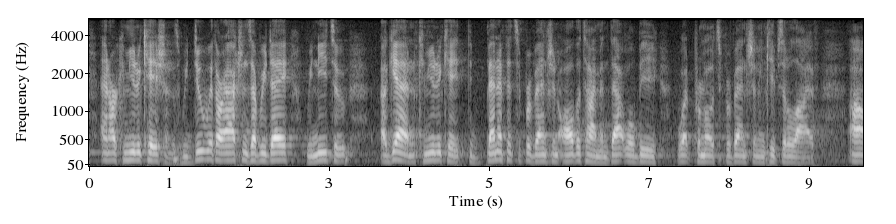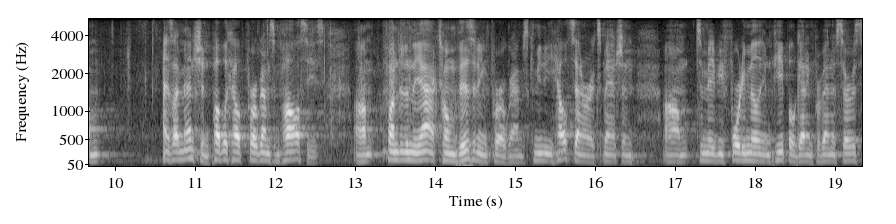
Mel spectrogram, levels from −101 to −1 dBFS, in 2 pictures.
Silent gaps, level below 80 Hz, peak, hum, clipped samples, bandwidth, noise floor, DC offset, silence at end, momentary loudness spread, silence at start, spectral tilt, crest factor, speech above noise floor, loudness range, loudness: none; -64 dBFS; -2 dBFS; none; under 0.1%; 5.4 kHz; -50 dBFS; under 0.1%; 0 s; 12 LU; 0 s; -6 dB/octave; 22 dB; 26 dB; 6 LU; -24 LUFS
